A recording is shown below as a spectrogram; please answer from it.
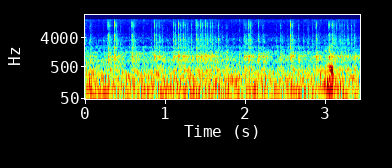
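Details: Navien boiler knocking: over a low running hum come repeated sharp ticks and knocks at uneven spacing, with the outlet pipe shaking; owner suspects an inlet valve, cause unknown.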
